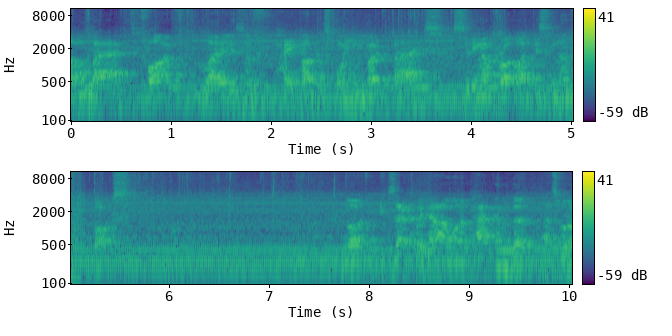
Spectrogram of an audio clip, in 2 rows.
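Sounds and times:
aquarium equipment humming: 0:00.0 - 0:10.0.

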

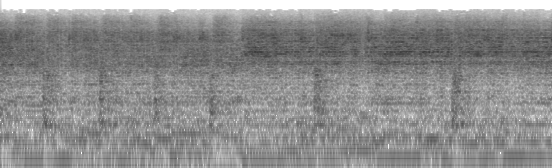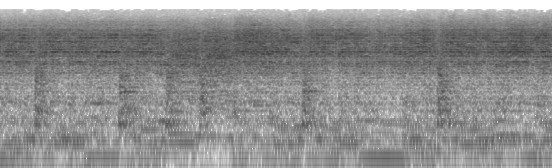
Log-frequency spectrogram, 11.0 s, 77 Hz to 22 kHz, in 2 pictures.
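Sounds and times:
drum kit: 0:00.0 - 0:11.0
heavy metal band playing: 0:00.0 - 0:11.0.

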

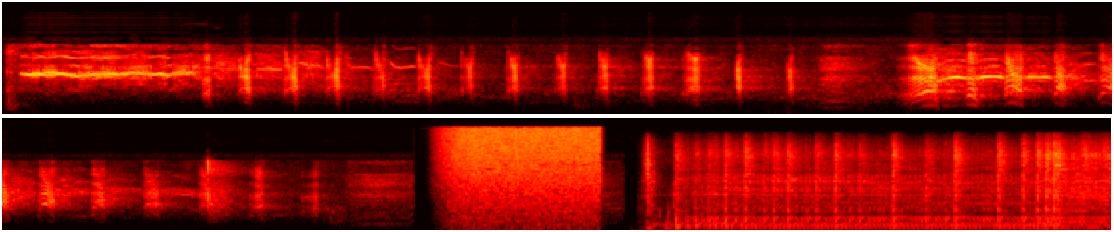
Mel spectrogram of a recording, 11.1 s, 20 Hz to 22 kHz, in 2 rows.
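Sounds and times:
man laughing: 0:00.0 - 0:07.4.

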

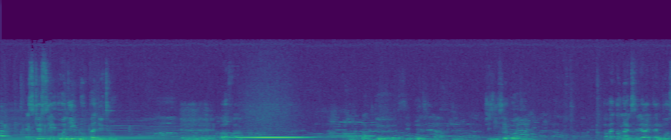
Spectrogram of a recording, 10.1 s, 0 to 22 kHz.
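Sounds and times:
electric guitar: 0:00.0 - 0:05.6.

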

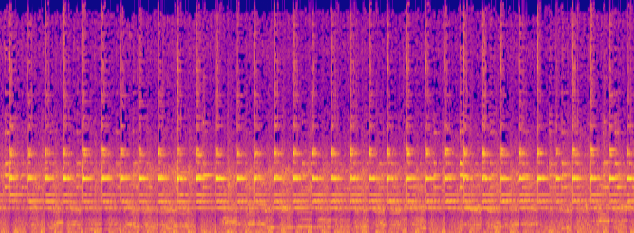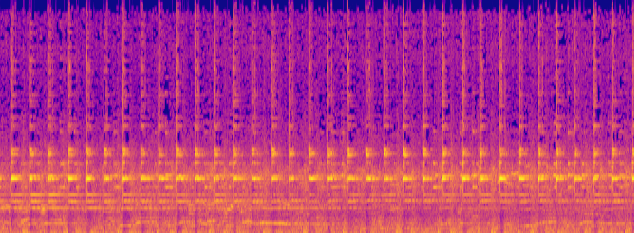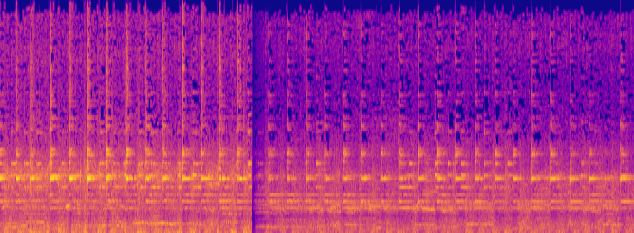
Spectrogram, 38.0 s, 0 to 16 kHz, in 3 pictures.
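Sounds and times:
brass bell rung rapidly: 0:00.0 - 0:38.0
person singing: 0:00.0 - 0:38.0.

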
